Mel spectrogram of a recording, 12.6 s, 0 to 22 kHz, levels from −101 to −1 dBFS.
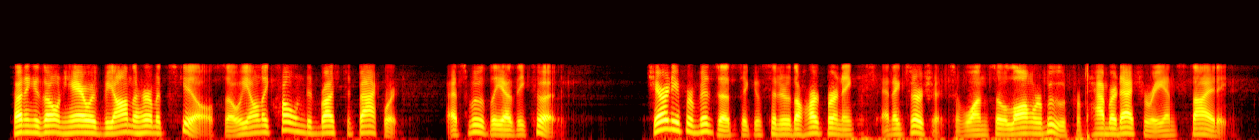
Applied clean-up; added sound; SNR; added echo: neural separator model SepFormer WHAMR!.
